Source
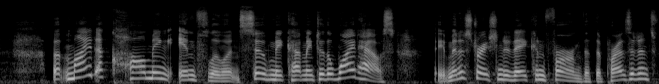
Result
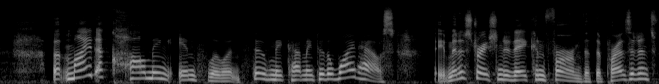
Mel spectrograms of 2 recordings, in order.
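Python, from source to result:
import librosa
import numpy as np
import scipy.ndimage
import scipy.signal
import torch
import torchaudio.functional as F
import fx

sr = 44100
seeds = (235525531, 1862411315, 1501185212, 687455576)

y = fx.lowpass(x, sr, hz=1100.0, slope=12, at=(1.4, 3.79))
y = F.gain(torch.from_numpy(y), -2.0).numpy()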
